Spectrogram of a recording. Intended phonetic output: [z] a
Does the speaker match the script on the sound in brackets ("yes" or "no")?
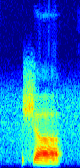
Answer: no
